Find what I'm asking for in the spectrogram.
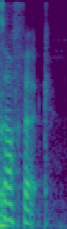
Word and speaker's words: Suffolk: It's called Suffolk, though, right? Suffolk? – Suffolk. – But it's spelled S-U-F-F. – There's an L in there, yeah.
